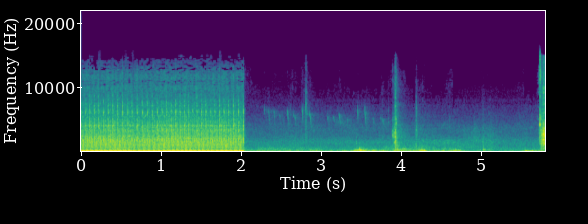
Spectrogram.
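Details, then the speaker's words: Kawasaki Bayou 220 ATV after wiring repair, fuel line clamp leaking: even, regular thumping single-cylinder idle holds steady a couple of seconds before shutoff; starts and idles cleanly. "Testing good, it starts, it runs, it'll sit there and idle, so that's a good sign."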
